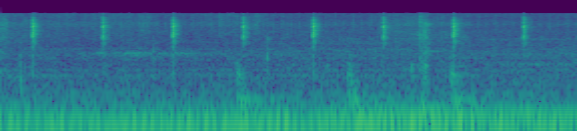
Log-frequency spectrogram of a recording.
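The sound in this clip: A car drives on the road, with a steady engine hum and low rumbling road noise throughout, and faint regular ticking over the top.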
